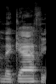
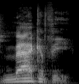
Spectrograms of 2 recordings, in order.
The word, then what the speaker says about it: McAfee: some of the John it's not McAfee it's McAfee John McAfee posts name giz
